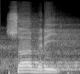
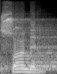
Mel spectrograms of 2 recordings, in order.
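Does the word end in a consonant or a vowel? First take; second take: vowel; consonant. First: The word ends with a short i vowel. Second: The word ends on a stopped r consonant. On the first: The speaker calls it wrong. "bukan sabri" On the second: The speaker calls it right. "tapi sabr ya, kita sukunkan huruf ro yang di ujung"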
